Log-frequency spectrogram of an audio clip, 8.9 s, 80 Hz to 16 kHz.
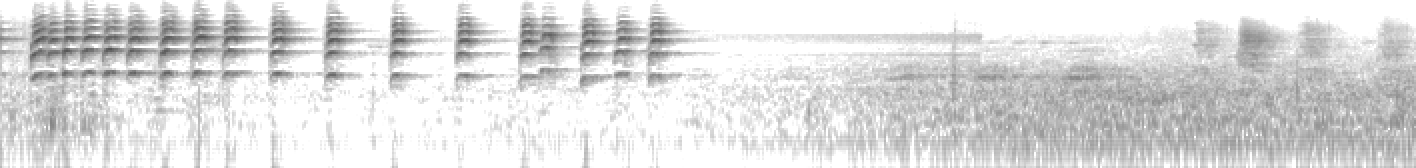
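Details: Spur-winged lapwing at the Los Angeles Zoo on 21 March 2021, around a chick ducking for cover: a run of sharp, metallic, high-pitched notes in quick bursts for four seconds, then murmuring crowd noise and faint squeaks.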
